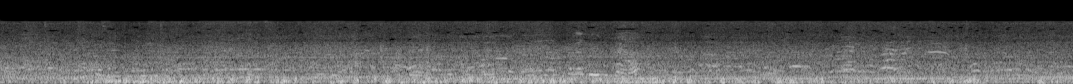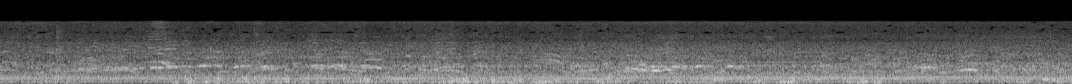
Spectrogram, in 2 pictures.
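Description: A crowd of men and women shout excitedly in the distance.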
